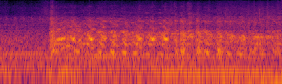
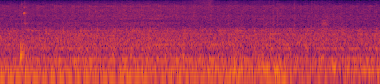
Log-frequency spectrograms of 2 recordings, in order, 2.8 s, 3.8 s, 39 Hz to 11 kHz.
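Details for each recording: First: Ford F350 diesel with a dealership-installed new engine, started cold after glow plug cycles: it catches suddenly and runs rough and uneven with heavy smoke; hard cold start pointing to air in the fuel line. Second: Ford F350 6.0 diesel with a replacement engine, cold-start black-smoke problem traced to loose glow plugs; after fix, cold overnight in snow: steady diesel clatter at cold idle, two clean throttle blips, no black smoke, stumble or misfire.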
